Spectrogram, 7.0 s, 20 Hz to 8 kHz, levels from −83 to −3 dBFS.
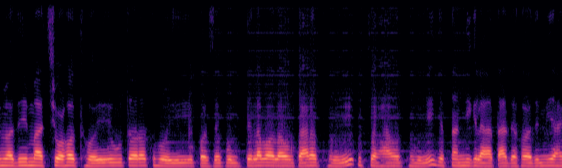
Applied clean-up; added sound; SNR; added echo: neural separator model SepFormer DNS4.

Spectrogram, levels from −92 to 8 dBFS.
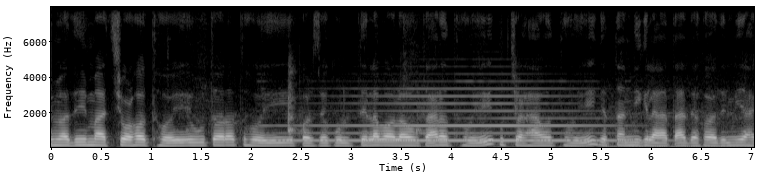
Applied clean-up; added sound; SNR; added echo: none; Wind instrument, woodwind instrument; 11 dB; none.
